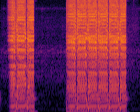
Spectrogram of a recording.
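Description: A screaming bass synth runs through a multiband compressor, with two loud bursts of rapidly pulsing, harsh buzzing tones separated by a short silence.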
